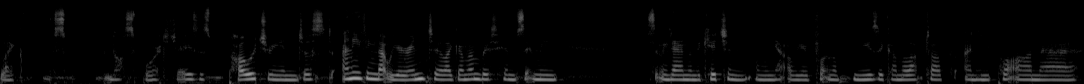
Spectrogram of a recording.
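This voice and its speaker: Her voice has a dark, mellow tone and fairly high pitch. This woman moves at a fairly quick pace with fairly even intonation. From Dublin, Neilstown. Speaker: spoken word poet. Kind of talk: casual interview chat.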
